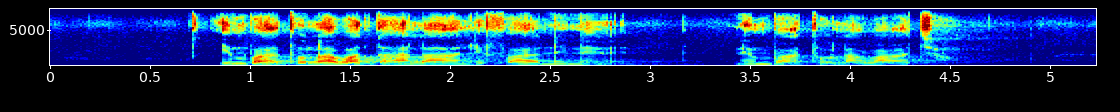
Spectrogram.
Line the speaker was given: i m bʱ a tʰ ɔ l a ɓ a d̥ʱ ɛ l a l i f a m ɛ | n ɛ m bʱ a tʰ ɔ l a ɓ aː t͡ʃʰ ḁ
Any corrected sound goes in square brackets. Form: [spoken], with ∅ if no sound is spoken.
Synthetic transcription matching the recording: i m bʱ a tʰ ɔ l a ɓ a d̥ʱ [a] l a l i f a [n] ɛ | n ɛ m bʱ a tʰ ɔ l a ɓ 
